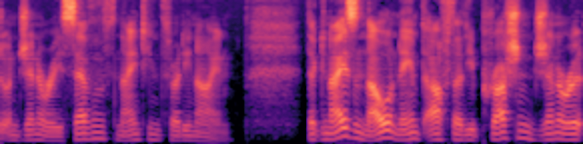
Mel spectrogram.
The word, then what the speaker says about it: Gneisenau: should therefore be pronounced Nizenau. Even in debates with Germans, this theory is sometimes stubbornly maintained. Apart from a few H letters, there are actually no silent consonants in the German language, as for example in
